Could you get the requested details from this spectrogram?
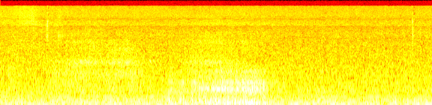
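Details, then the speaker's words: Faint, low rumbling snore from a sleeping small female chihuahua–pug mix dog with big jowls, lying in an odd position; one noisy breath swells midway over steady room hum. Finding: snoring. "You hear that? Dog snoring. She's funny. She's a chug. She's a chihuahua and a pug, so she has this chug. She big old fat chug jowls. She snores."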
